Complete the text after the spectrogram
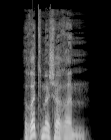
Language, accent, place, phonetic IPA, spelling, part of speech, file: German, Germany, Berlin, [ˈʁʏtmɪʃəʁəm], rhythmischerem, adjective, De-rhythmischerem.ogg
- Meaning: strong dative masculine/neuter singular comparative degree of rhythmisch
